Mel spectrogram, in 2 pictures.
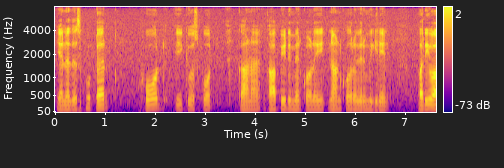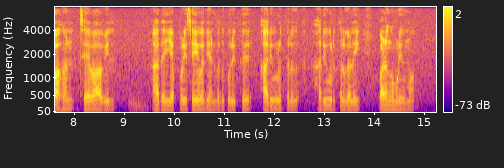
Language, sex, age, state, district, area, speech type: Tamil, male, 30-45, Tamil Nadu, Chengalpattu, rural, read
